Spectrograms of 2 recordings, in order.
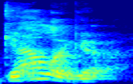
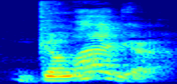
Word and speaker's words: Galaga: ways for myself personally I call it Galaga as per you know galaxy and with a less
